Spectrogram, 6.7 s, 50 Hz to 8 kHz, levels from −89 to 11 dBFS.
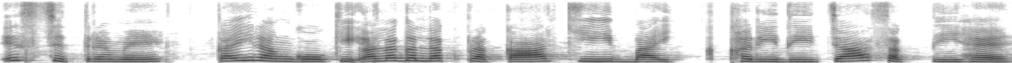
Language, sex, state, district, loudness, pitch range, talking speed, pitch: Hindi, female, Madhya Pradesh, Dhar, -15 LUFS, 265-315 Hz, 135 wpm, 285 Hz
